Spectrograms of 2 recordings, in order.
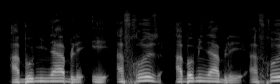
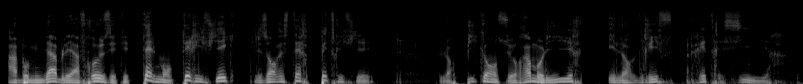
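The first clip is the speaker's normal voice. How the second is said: ordinary delivery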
